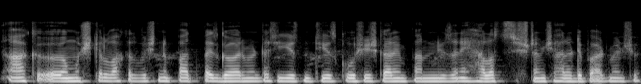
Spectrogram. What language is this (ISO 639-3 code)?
kas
